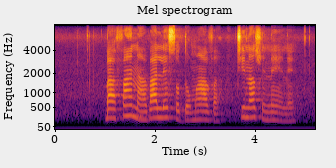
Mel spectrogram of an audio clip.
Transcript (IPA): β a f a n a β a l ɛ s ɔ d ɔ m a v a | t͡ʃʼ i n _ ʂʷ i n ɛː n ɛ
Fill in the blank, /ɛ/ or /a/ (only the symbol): a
